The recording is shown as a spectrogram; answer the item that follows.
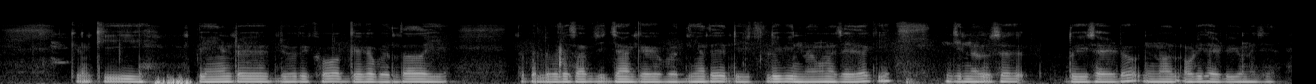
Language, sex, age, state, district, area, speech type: Dogri, male, 18-30, Jammu and Kashmir, Kathua, rural, spontaneous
